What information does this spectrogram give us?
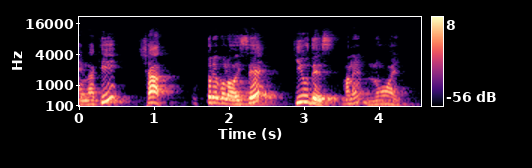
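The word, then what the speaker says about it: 九: নানাদেসকা এখানে দেখেন ইংরেজিতে নাইন এবং সেভেন যার উচ্চারণটা হচ্ছে জাপানি যদি করি এটাকে কিউ বলা হয় আর সাত কে মানে সেভেন কে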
